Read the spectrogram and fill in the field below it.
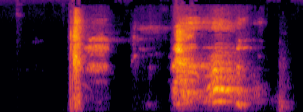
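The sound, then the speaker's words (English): A dog lets out a quick, sharp bark, then after a short pause a longer, rougher grumbling bark, with a faint huff at the end and no talking. “My dog disagrees.”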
